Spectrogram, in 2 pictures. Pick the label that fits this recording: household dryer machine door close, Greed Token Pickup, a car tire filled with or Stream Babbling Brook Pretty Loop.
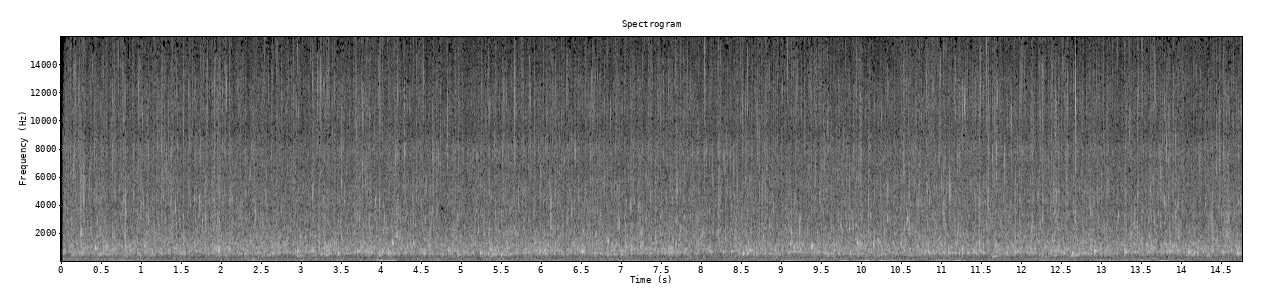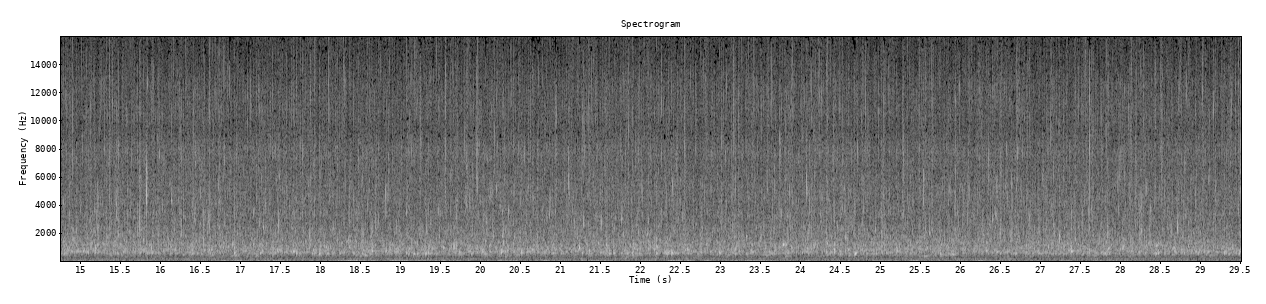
Stream Babbling Brook Pretty Loop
